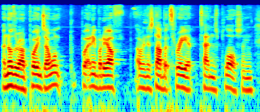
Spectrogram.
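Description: A man's voice: mid-range voice, fairly even intonation. A man tipping bets as a racing pundit, emphatic and tripping over words now and then. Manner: emphatic, with quick stumbles. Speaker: racing pundit, betting tipster. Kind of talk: analytical chat.

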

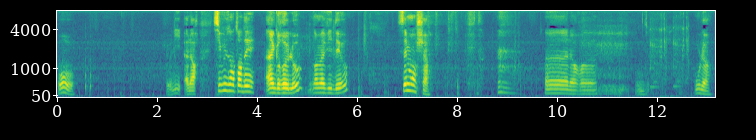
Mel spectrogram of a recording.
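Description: A man chatting through a game, nervous and quick to say he is scared. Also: a little high, animated, a little mellow. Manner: jumpy, chatty, easily scared. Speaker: gamer. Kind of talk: casual let's play commentary.

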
